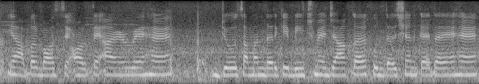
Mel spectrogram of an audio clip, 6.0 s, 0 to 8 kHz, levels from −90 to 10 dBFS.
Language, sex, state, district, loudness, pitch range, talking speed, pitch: Hindi, female, Odisha, Malkangiri, -12 LUFS, 215-230 Hz, 190 wpm, 220 Hz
